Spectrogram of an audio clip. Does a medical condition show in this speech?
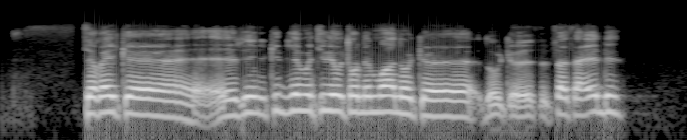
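Yes: cerebral palsy; cerebral palsy causing quadriplegia since birth; round-the-clock personal assistants, sophrology, pool and osteopathy sessions.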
